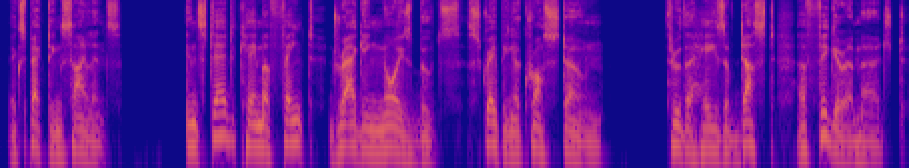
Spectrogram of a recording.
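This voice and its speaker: Very deep-voiced male mystery narrator. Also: no echo, studio quality. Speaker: audiobook narrator. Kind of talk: dramatic scripted mystery narration.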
